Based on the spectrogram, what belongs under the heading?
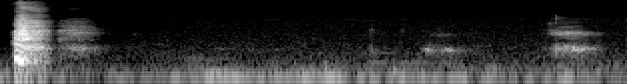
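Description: One sharp explosive sneeze, then soft breathing and faint voiced sounds: a single sneeze.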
